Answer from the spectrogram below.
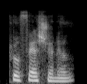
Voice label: "Professional", Indian; Dictionary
